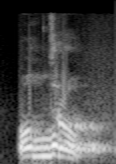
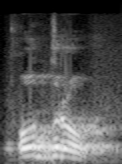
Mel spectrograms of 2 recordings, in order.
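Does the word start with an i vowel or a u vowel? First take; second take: u vowel; u vowel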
